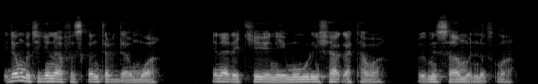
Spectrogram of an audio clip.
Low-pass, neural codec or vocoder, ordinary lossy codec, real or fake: none; none; none; real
